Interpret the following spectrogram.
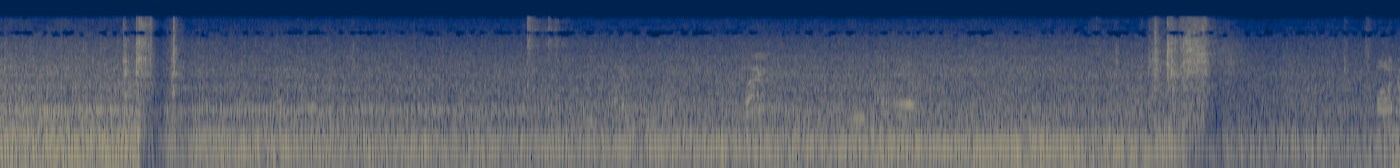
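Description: Steady low mechanical hum of running machinery, broken by a few short, sharp noisy bursts, the loudest about a second and a half in and just before the hum drops away about twelve seconds in.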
